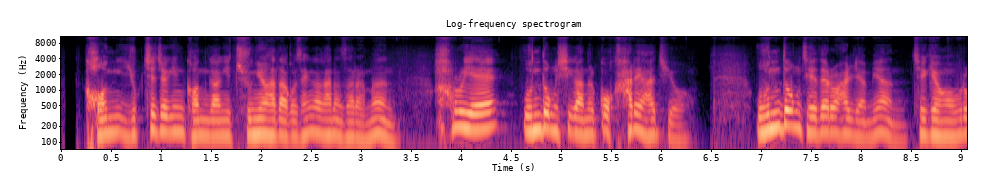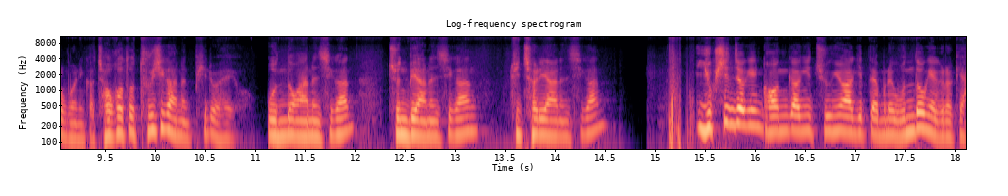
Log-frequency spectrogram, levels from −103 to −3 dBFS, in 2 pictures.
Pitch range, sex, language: 120-165 Hz, male, Korean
